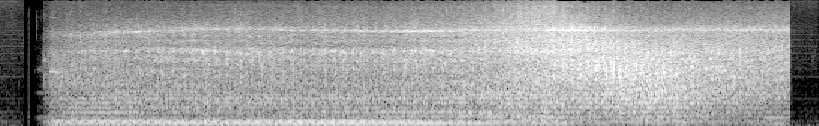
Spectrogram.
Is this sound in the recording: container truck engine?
yes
